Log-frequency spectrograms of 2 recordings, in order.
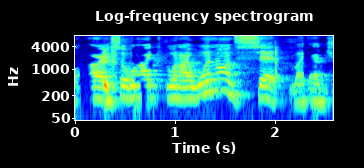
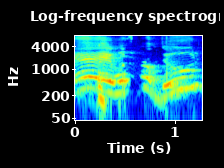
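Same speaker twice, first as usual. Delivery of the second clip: higher, louder chill dude greeting; Ryan's greeting; 7 semitones higher, 8 dB louder than usual. Retold or imitated. Ryan greeting him on set, higher and louder. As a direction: play the laid-back cool guy.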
